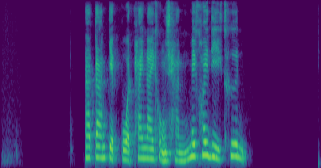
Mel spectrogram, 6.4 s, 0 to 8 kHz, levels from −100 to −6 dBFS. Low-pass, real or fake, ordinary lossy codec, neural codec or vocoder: none; fake; none; codec, 16 kHz, 4 kbps, FunCodec, trained on Chinese and English, 50 frames a second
